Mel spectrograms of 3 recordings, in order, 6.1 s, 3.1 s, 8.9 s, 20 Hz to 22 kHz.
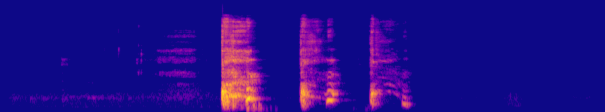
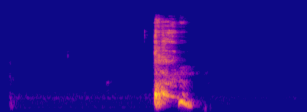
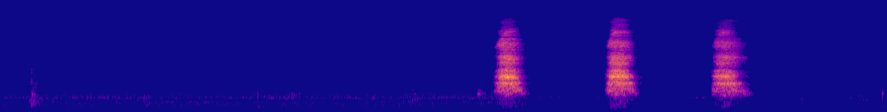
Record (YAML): three_cough_length: 6.1 s
three_cough_amplitude: 30159
three_cough_signal_mean_std_ratio: 0.24
cough_length: 3.1 s
cough_amplitude: 29369
cough_signal_mean_std_ratio: 0.22
exhalation_length: 8.9 s
exhalation_amplitude: 8328
exhalation_signal_mean_std_ratio: 0.22
survey_phase: beta (2021-08-13 to 2022-03-07)
age: 18-44
gender: Female
wearing_mask: 'No'
symptom_none: true
smoker_status: Ex-smoker
respiratory_condition_asthma: false
respiratory_condition_other: false
recruitment_source: Test and Trace
submission_delay: -1 day
covid_test_result: Negative
covid_test_method: LFT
